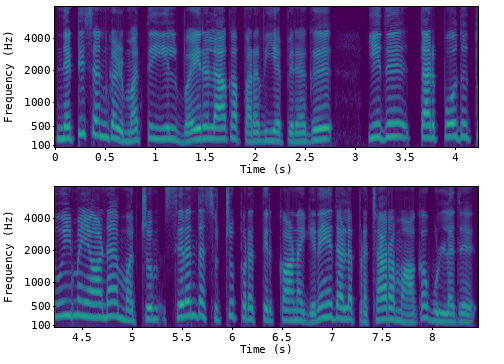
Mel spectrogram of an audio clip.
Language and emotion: Tamil, neutral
